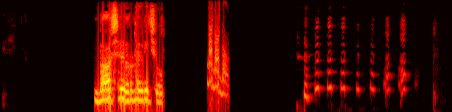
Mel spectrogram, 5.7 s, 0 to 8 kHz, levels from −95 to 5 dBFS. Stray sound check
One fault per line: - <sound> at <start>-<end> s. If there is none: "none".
- chirp at 2.6-2.9 s
- laugh at 3.7-5.3 s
